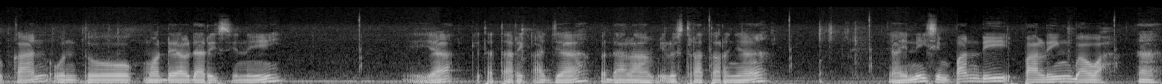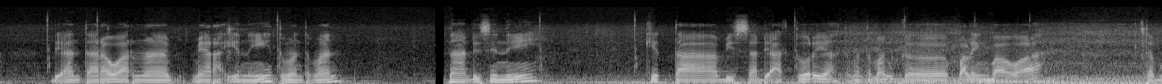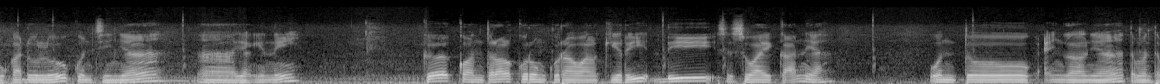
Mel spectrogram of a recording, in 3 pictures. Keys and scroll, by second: 0.2 alt+Tab, 6.7 z, 8.4 v, 10.3-11.0 typing, 13.5-14.3 typing, 22.9 ctrl+alt+2, 24.3 ctrl+z.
